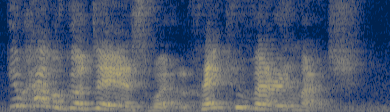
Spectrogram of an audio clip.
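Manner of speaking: high, loud goblin voice; see off a customer as the goblin; goblin clerk's send-off. Acted. Goblin replies to departing customer.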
